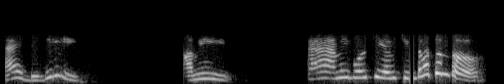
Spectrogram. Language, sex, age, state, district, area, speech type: Bengali, female, 30-45, West Bengal, Kolkata, urban, conversation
